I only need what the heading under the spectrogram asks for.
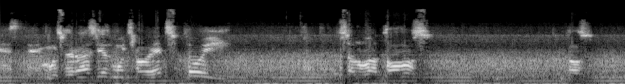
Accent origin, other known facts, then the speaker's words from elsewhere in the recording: León, Guanajuato, Mexico; now in Monterrey, Mexico; Hablo desde la ciudad de Monterrey. Soy originario de Guanajuato, de León, Guanajuato. Tenemos que radicar aquí en Monterrey.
